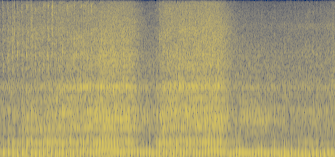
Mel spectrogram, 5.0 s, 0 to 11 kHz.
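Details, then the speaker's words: Royal Enfield Bullet Standard 350 single-cylinder, after a new packing gasket: deep, even thump with a steady beat and no ticking or puffing leak; the exhaust is fully sealed. Normal exhaust note. "पूरा seal हो गया यार मुझे अब आवाज इसकी बहुत ज्यादा प्यारी लग रही है यार क्योंकि अब लग रहा है भाई पूरा का पूरा नया बुलेट लेक आ गया हूं थोड़ी भी लीक नहीं है"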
